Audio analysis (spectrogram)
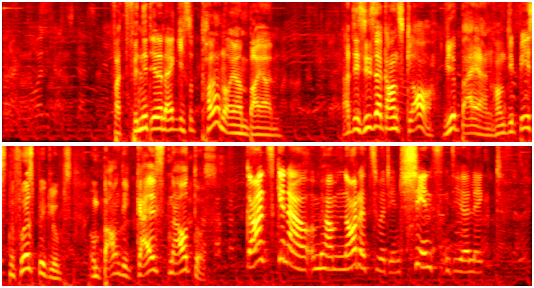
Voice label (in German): Werbung; Irlbacher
